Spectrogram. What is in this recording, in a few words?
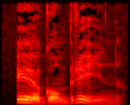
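"ögonbryn", Swedish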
